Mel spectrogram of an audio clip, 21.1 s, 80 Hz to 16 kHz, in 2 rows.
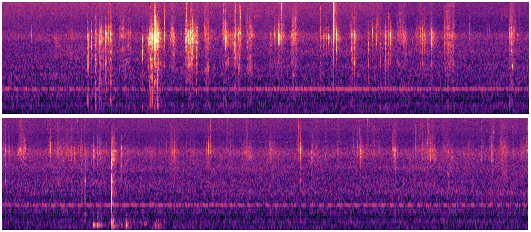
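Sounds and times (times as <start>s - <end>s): faint steady hum: 0.0s - 21.0s
slime crackling and popping: 1.7s - 9.4s.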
